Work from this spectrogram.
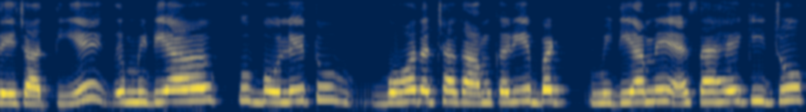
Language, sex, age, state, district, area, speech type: Hindi, female, 18-30, Madhya Pradesh, Betul, urban, spontaneous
